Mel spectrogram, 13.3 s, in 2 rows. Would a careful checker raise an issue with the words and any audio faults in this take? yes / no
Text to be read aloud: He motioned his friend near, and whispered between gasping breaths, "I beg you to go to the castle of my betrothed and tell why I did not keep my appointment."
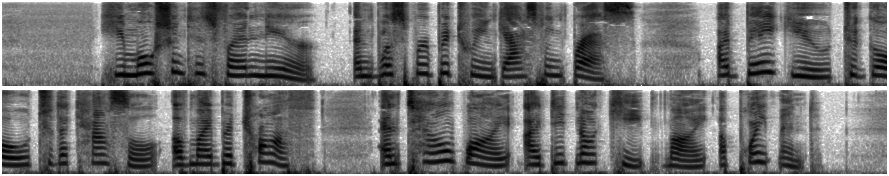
no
